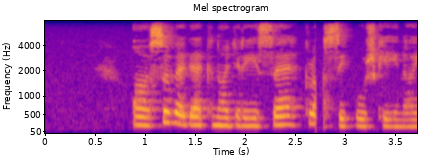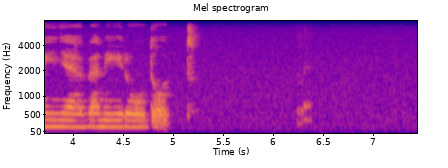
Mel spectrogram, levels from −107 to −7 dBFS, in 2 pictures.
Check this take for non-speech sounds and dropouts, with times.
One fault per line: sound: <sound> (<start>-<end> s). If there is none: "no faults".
sound: dropout (2.7-2.8 s)
sound: laugh (6.2-6.4 s)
